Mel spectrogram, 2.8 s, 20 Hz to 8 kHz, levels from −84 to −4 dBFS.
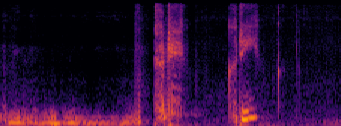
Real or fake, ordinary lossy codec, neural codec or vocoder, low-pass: fake; none; codec, 16 kHz in and 24 kHz out, 0.8 kbps, FocalCodec, streaming, 65536 codes; 7.2 kHz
